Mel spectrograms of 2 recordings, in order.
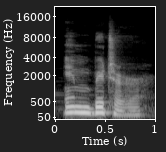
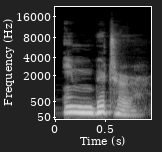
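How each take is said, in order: The two takes are said the same way.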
